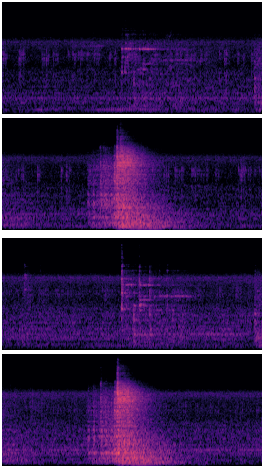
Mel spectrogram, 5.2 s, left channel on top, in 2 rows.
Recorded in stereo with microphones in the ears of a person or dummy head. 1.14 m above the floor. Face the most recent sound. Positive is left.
turn(degrees=0)  # may be behind; listen again after turning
